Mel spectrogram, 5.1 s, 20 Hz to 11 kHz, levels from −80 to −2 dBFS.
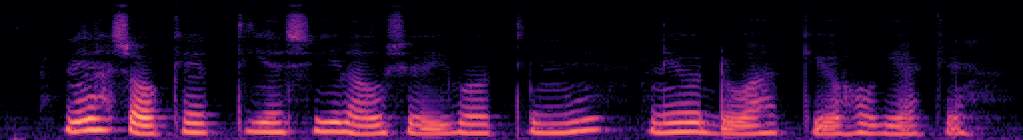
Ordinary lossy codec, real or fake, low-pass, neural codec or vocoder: none; real; 9.9 kHz; none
